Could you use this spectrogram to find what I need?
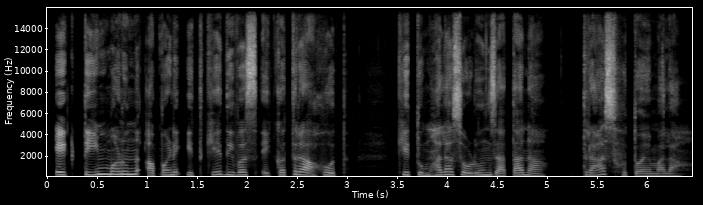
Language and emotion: Marathi, sad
